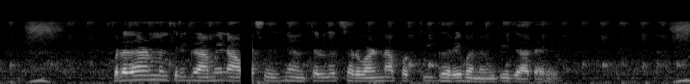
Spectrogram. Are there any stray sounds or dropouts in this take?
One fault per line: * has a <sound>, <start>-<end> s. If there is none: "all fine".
* has a dropout, 2.4-2.5 s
